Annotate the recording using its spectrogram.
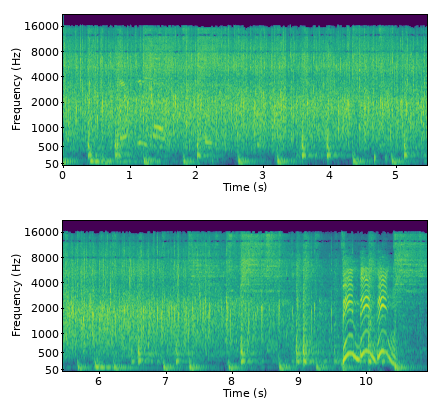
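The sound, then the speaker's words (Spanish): A crowd claps steadily and loudly for several seconds, a dense wash of applause with some cheering voices rising near the end. “Un fuerte aplauso para mi amiga.”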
